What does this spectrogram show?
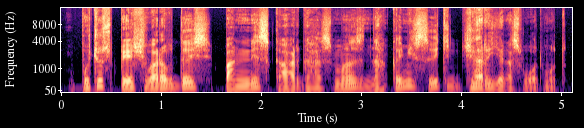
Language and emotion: Kashmiri, angry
